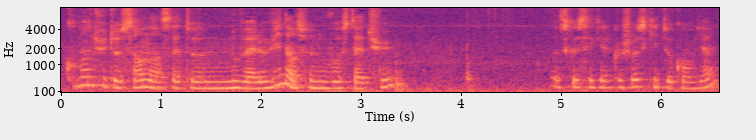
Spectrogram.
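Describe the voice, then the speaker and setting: Patient woman hypnotherapist, mellow tone. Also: lowish voice, normal speed, slight background noise. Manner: gentle, patient questioning, echoes the client's answers. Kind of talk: guiding a hypnosis session with questions.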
